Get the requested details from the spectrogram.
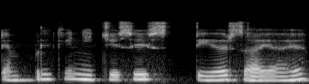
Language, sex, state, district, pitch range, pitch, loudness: Hindi, female, Arunachal Pradesh, Lower Dibang Valley, 200-235 Hz, 220 Hz, -15 LUFS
